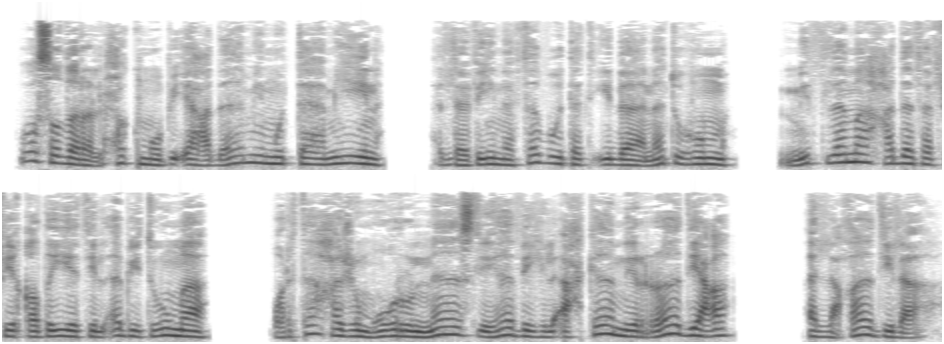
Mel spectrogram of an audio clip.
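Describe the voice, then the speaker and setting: A male narrator reads a historical audiobook in a steady, measured way. His voice is slightly higher than a typical man's. It is recorded close on the mic and sounds dry, with no room echo. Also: slightly rough.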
